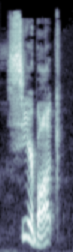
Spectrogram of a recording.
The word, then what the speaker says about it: Seirboc: Sirbok. – Say his name again, please. – Sirbok. S-E-I-R-B-O-C. Sirbok. Gillrum. G-I-L-L-R-U-M.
